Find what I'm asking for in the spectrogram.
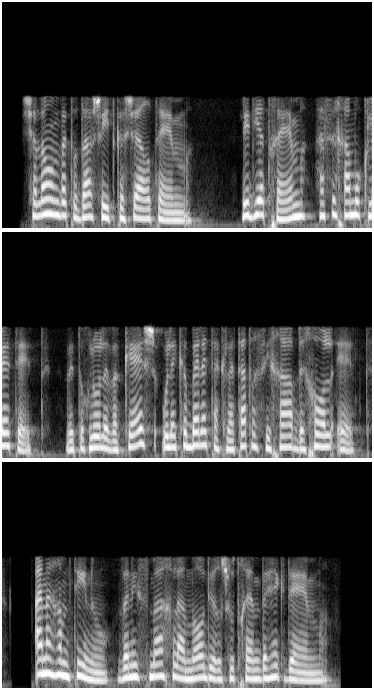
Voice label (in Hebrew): notice opener female; voiceovers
